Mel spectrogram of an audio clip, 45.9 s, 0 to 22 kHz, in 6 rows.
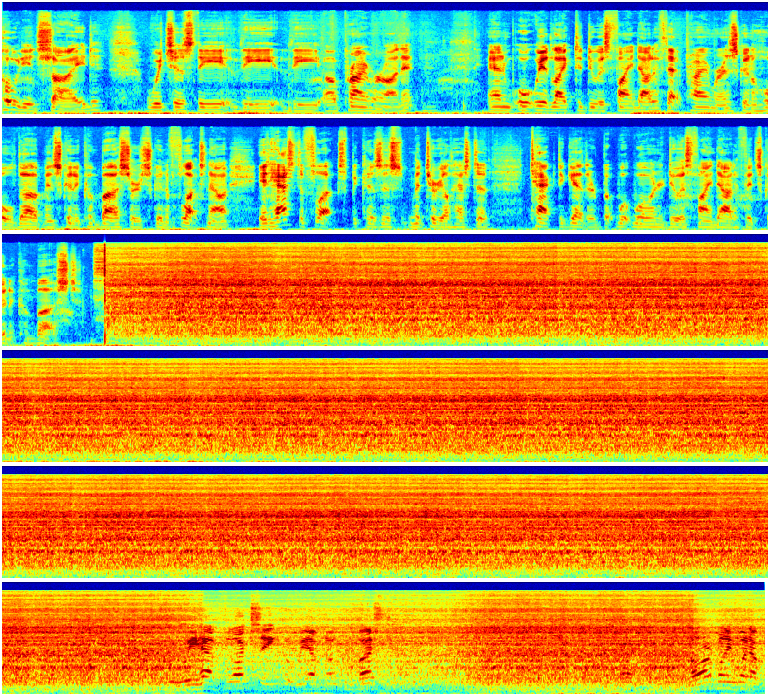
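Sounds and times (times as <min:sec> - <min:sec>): gas torch hissing: 0:16.2 - 0:45.9.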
